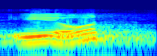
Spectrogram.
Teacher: कंठ और तालव्य की सहायता से ए और ऐ बोला जाता है।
